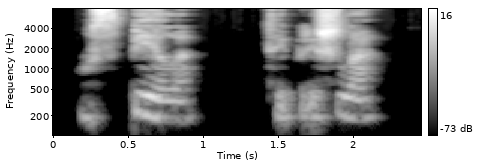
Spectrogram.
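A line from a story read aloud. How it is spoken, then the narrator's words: Barely audible. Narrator (Russian): еле слышно сказал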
